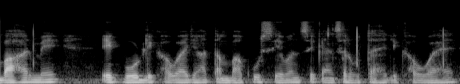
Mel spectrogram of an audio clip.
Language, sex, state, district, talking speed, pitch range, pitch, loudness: Hindi, male, Jharkhand, Ranchi, 220 wpm, 95-105 Hz, 100 Hz, -23 LUFS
